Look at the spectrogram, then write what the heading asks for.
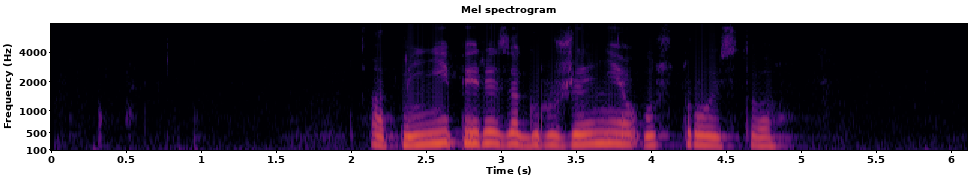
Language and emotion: Russian, neutral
